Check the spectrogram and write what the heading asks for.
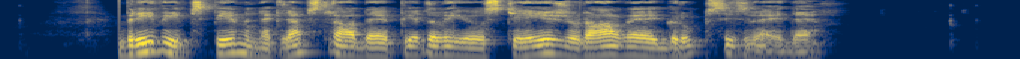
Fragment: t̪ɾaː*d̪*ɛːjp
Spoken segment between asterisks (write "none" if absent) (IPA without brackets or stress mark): d̪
